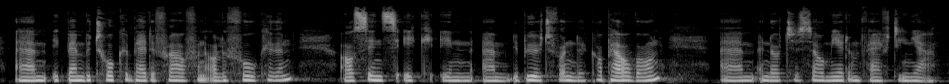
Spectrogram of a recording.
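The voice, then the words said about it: Foreign accent in Dutch. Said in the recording (Dutch): “Ik kom oorspronkelijk uit het buitenland, vandaar mijn accent.”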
